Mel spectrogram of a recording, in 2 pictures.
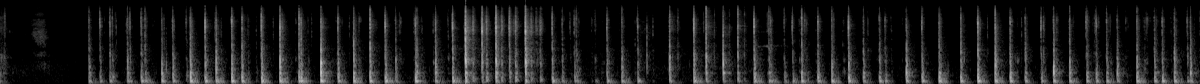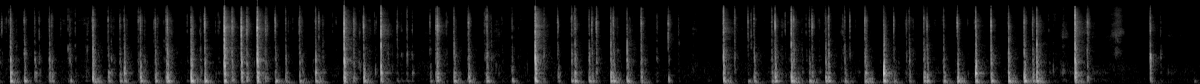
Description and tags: To tap on the keyboard computer (MacbookPro)
mac, keyboard, computer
